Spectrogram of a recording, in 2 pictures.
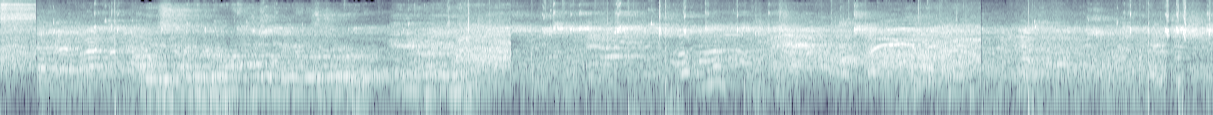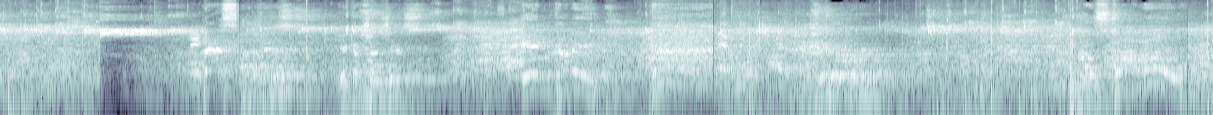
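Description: Basketball game in a crowded gym: many voices shouting and talking, echoing in the hall, with the ball bouncing on the court. A short high whistle sounds about halfway through.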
